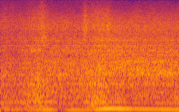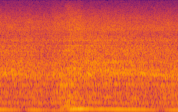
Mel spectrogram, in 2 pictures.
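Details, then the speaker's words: Ford Fiesta at salvage auction: two clean throttle blips, revs rise smoothly and fall back to an even idle with no knocks, rattles or misfire; normal revving. "engine sounds healthy sounds good guys really does"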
